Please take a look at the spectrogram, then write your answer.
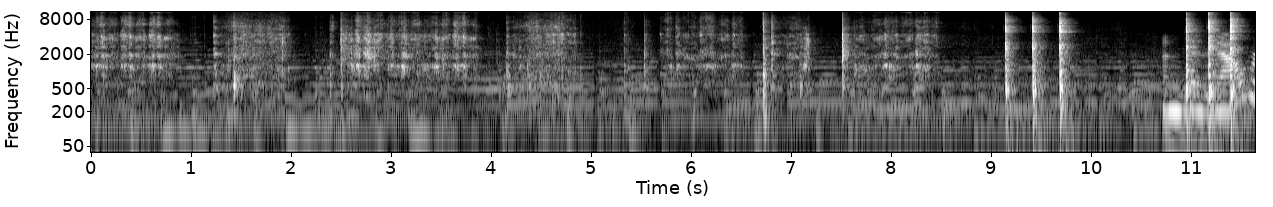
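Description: A spoon scrapes and rubs against a pot while rice pudding made with egg, rice and dairy is stirred, giving repeated rasping strokes that turn into sharp clinks near the end, with no talking.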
